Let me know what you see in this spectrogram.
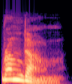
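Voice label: "run down", British English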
